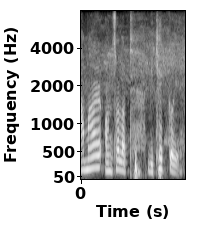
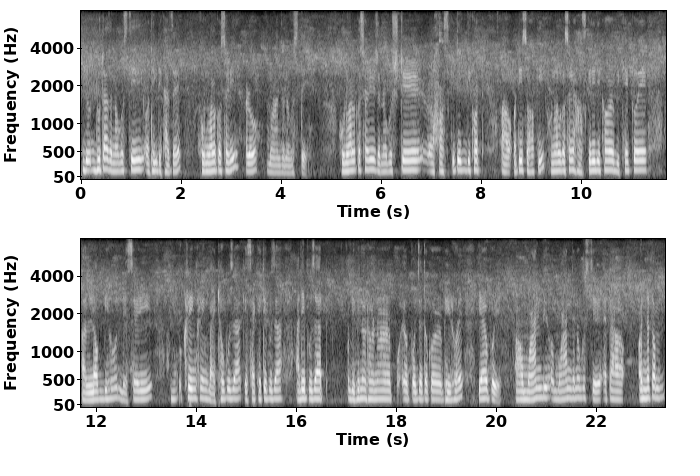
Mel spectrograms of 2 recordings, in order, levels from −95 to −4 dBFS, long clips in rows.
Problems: constant background noise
